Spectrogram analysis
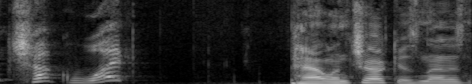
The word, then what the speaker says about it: Palahniuk: Palahniuk, isn't that his name?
